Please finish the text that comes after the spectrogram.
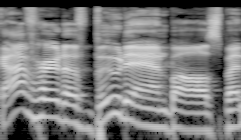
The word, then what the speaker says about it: boudin: good in your mind does boudin rhyme with putin it's it's the way it's said obviously you can say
